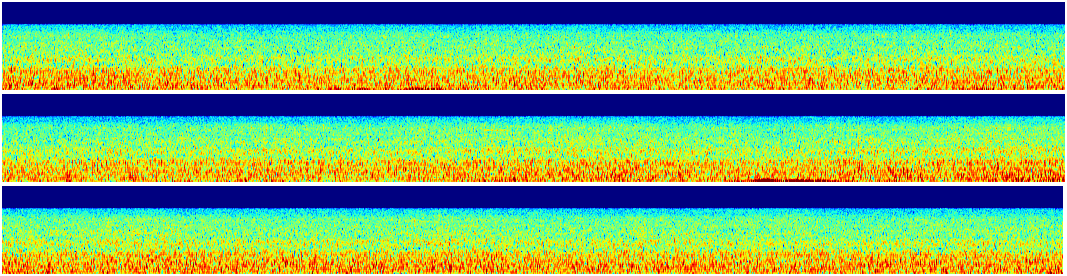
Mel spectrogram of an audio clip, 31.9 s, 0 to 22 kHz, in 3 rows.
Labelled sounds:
15.4	15.7	Pacific white-sided dolphin, 4.0 to 4.1 kHz

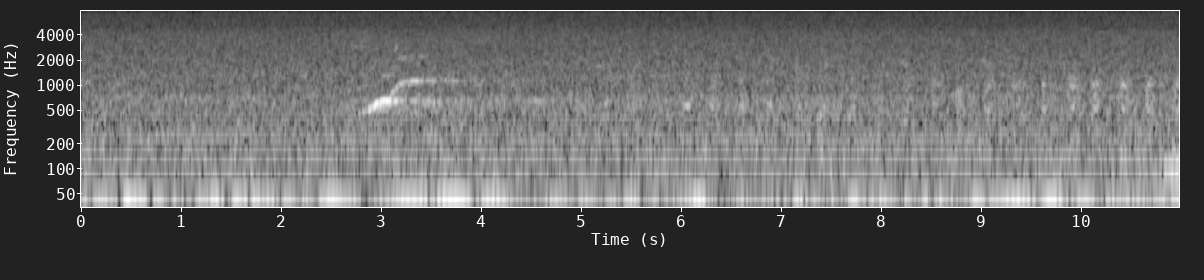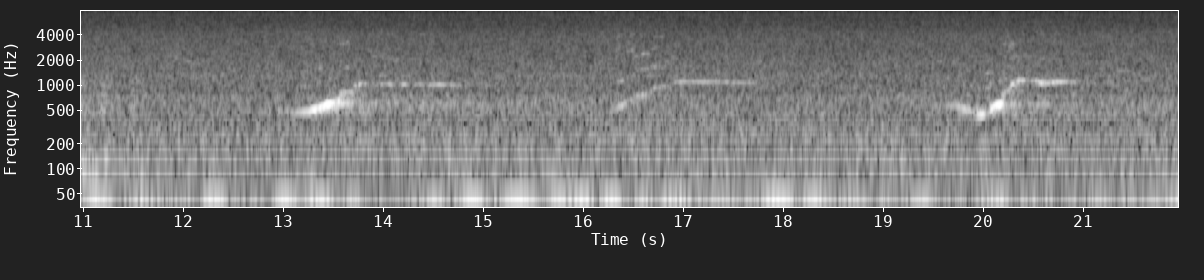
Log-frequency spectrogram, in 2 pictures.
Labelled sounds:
3.1	3.6	humpback whale, 0.80 to 1.2 kHz
13.6	13.9	humpback whale, 0.80 to 1.1 kHz
16.5	17.4	humpback whale, 1.0 to 1.8 kHz
20.2	20.9	humpback whale, 0.80 to 1.2 kHz

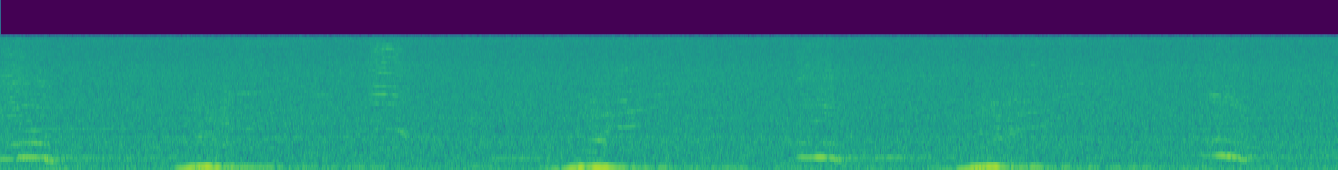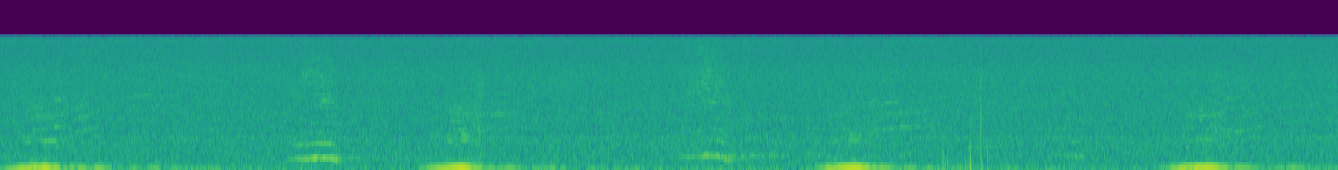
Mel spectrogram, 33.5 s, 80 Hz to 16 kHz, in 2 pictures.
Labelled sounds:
4.7	5.0	humpback whale, 2.7 to 6.7 kHz
7.7	8.0	humpback whale, 0.96 to 1.1 kHz
18.3	18.7	humpback whale, 2.2 to 2.4 kHz
31.7	32.0	humpback whale, 1.2 to 1.5 kHz

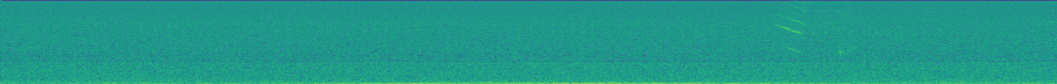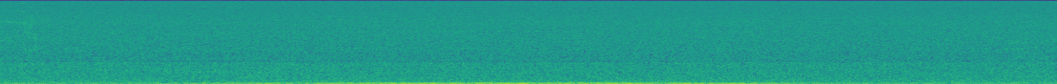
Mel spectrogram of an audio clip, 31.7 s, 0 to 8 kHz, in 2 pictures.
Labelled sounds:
11.6	12.6	killer whale, northern resident, G clan, 1.2 to 7.3 kHz
15.7	16.3	killer whale, northern resident, G clan, 3.4 to 3.7 kHz

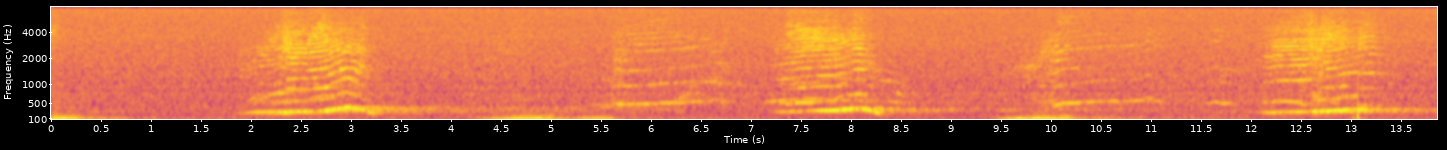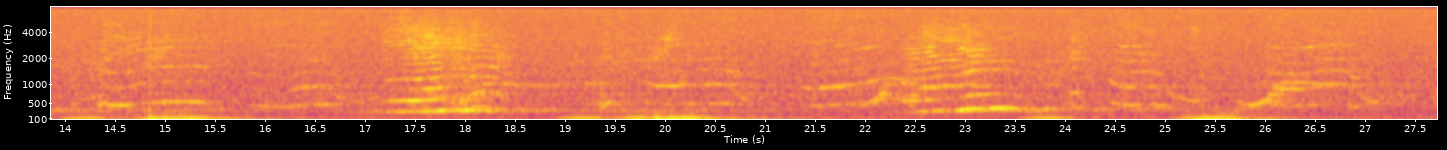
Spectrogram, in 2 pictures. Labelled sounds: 2.2	3.1	humpback whale, 0.80 to 4.2 kHz
5.7	6.6	humpback whale, 0.90 to 5.7 kHz
7.2	8.9	humpback whale, 0.90 to 6.4 kHz
9.6	11.0	humpback whale, 1.3 to 6.3 kHz
12.1	13.3	humpback whale, 1.0 to 5.3 kHz
14.9	15.1	humpback whale, 2.6 to 2.7 kHz
16.1	16.6	humpback whale, 0.80 to 2.9 kHz
17.2	18.4	humpback whale, 1.1 to 4.7 kHz
19.7	20.3	humpback whale, 0.90 to 3.0 kHz
21.4	23.3	humpback whale, 0.83 to 4.5 kHz
24.4	25.0	humpback whale, 0.86 to 4.7 kHz
26.0	26.9	humpback whale, 0.80 to 1.5 kHz

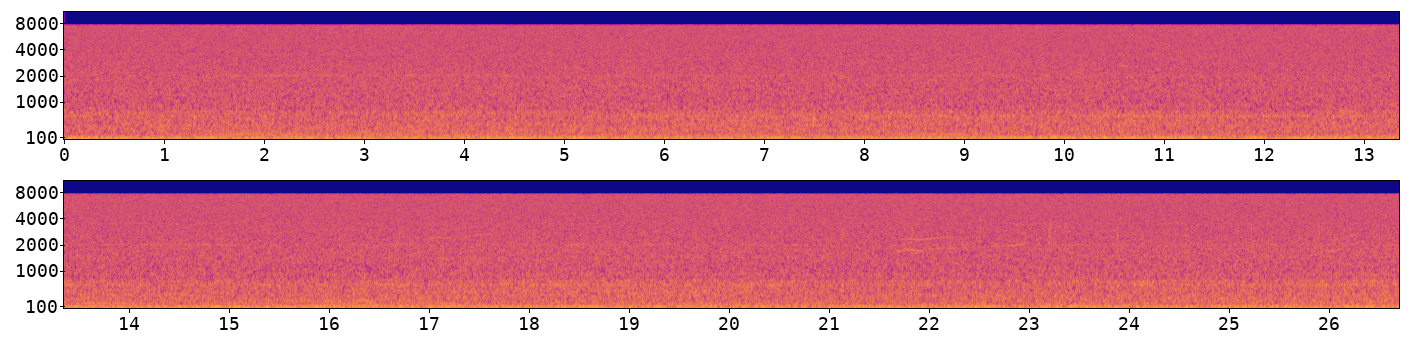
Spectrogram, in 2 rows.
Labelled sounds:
21.7	22.2	killer whale, Bigg's (transient), 1.6 to 2.5 kHz

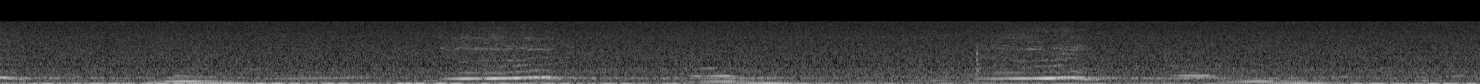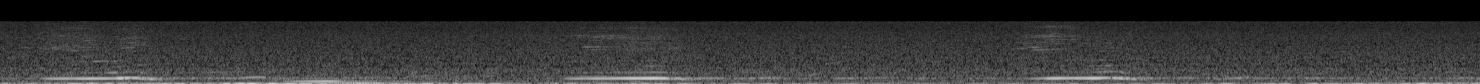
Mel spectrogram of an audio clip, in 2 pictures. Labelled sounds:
4.7	5.5	humpback whale, 1.9 to 2.1 kHz
20.5	21.0	humpback whale, 2.1 to 3.9 kHz
25.1	25.6	humpback whale, 1.9 to 4.0 kHz

